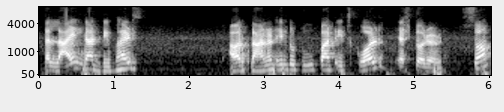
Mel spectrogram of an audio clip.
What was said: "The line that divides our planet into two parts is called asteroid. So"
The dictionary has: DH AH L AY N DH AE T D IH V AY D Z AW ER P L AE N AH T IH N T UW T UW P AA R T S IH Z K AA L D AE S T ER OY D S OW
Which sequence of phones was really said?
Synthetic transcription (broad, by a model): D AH L AY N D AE T D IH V AY D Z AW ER P L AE N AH T IH N T UW T UW P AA R T IH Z K AA L D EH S T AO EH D S OW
